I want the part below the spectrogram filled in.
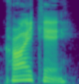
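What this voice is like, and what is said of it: Weak put-on Australian accent. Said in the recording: “do an Australian accent ... we're recasting the role”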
